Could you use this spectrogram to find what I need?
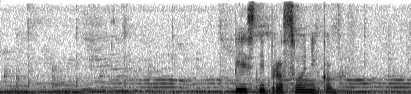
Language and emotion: Russian, neutral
